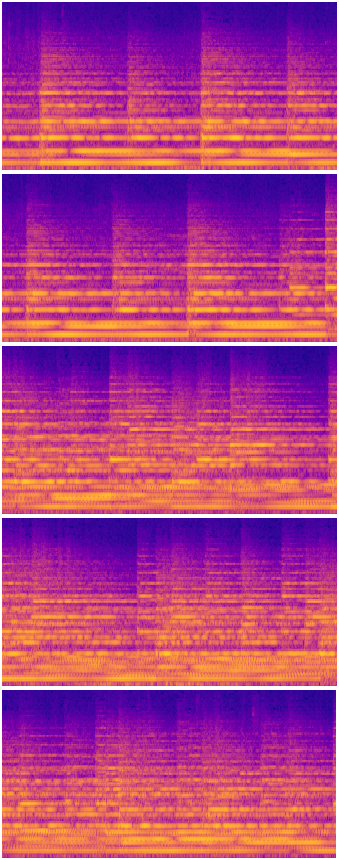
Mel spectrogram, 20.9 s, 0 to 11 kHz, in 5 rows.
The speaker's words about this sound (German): Es ist 12 Uhr. Sie hören die Glocken der Pfarrkirche St. Michael in Bad Eisenkappel in Kärnten.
